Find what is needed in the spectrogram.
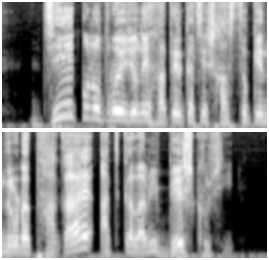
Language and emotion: Bengali, happy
